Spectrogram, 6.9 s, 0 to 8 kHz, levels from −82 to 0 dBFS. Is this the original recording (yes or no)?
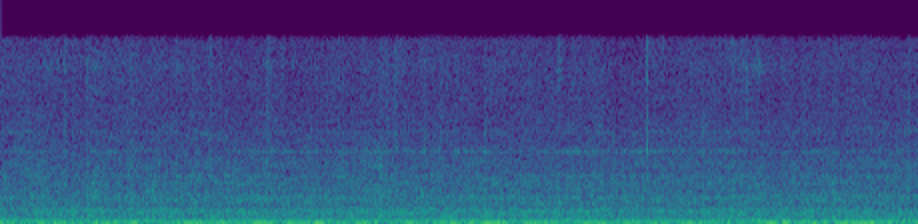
no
